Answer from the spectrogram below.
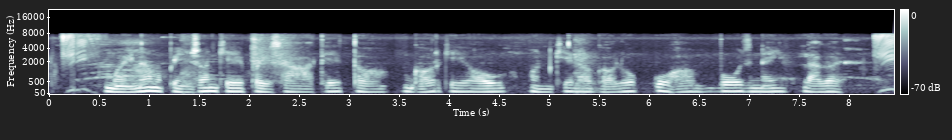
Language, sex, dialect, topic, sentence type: Chhattisgarhi, male, Eastern, banking, statement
